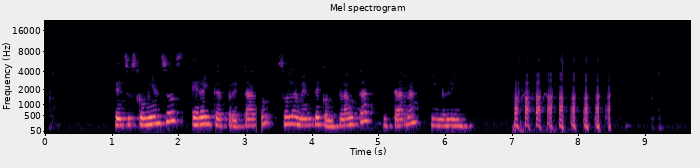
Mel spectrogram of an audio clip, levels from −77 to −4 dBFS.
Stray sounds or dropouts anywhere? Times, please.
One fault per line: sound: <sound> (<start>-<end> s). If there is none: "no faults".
sound: dropout (3.2-3.2 s)
sound: laugh (7.0-8.5 s)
